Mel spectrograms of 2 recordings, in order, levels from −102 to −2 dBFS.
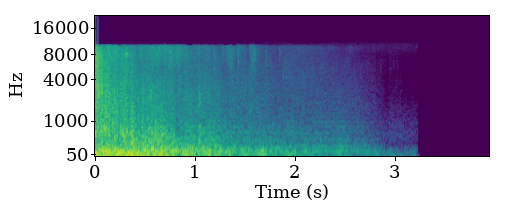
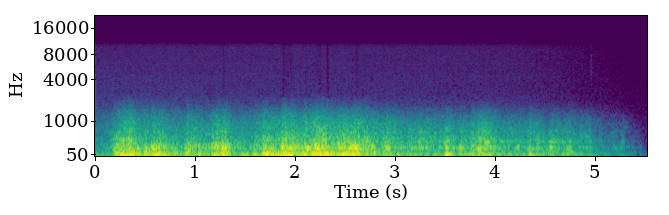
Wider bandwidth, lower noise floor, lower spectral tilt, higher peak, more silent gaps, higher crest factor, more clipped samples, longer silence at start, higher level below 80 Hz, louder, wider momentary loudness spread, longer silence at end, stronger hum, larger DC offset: first, 11 kHz vs 1.6 kHz; first, under -90 dBFS vs -46 dBFS; second, -4 dB/octave vs -14.5 dB/octave; about the same, 0 dBFS vs 0 dBFS; neither; first, 22 dB vs 12 dB; neither; about the same, 0 s vs 0 s; second, -28 dBFS vs -14 dBFS; second, -20 LUFS vs -14 LUFS; first, 24 LU vs 17 LU; first, 1.5 s vs 0.55 s; neither; neither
